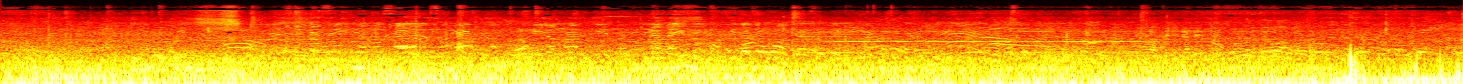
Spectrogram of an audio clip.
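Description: People chat quietly in the distance.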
